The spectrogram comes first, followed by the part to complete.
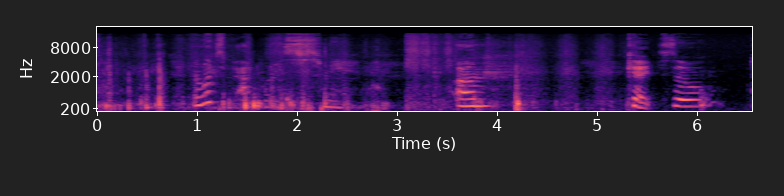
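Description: A cardboard shoebox handled close to the microphone, with knocks and rustling in the first second or so. A girl's voice makes short wordless sounds a few times.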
